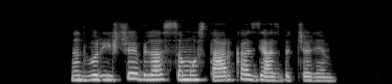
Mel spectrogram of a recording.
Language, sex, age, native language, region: Slovenian, female, 30-49, Slovenian, Central Slovenia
